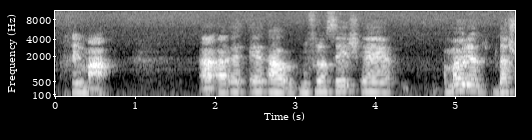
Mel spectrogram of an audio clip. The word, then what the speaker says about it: tréma: maioria gigantesca das palavras, elas vão ter a sílaba tônica no final, tá? A última sílaba é a sílaba tônica. Na maioria gigantesca das palavras, como nesse caso a gente lê tréma, tá?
